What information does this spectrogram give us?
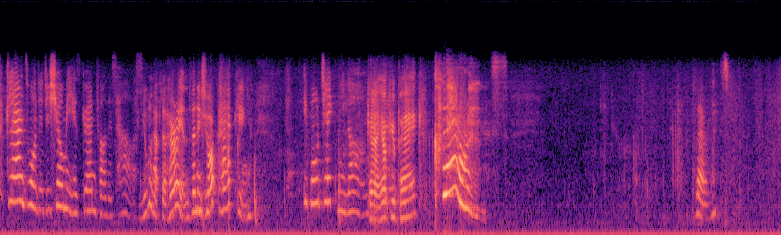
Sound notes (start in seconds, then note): none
